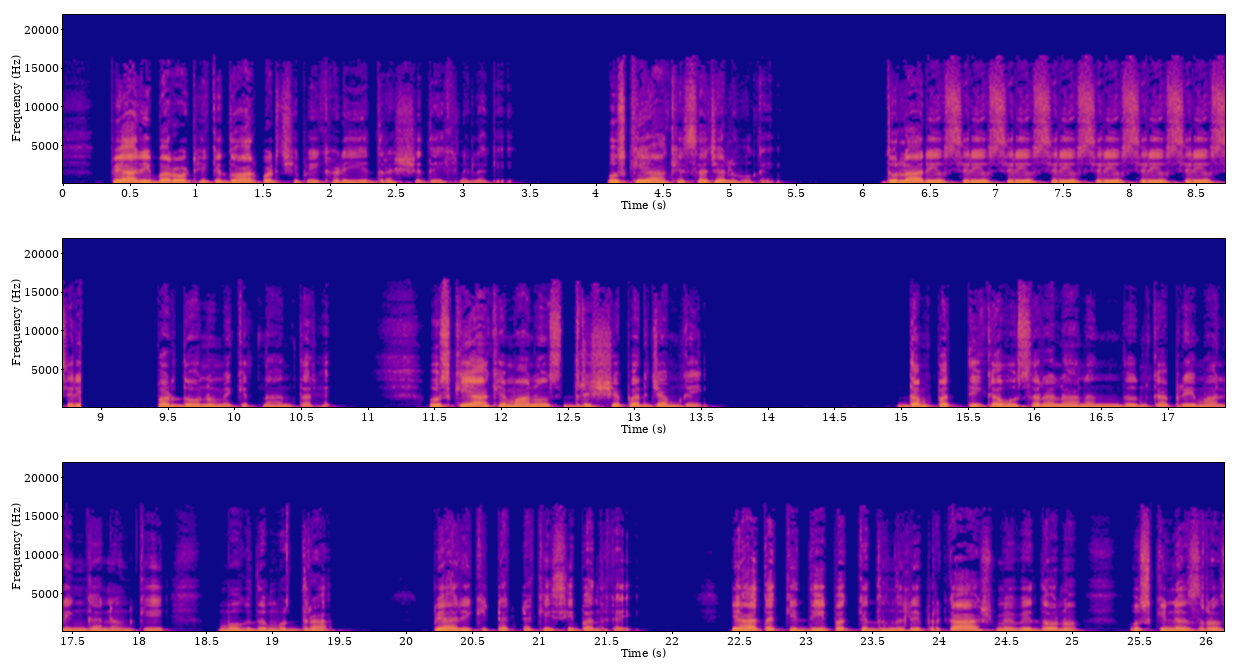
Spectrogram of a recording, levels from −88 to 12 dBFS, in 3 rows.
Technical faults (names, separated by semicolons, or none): broken-record loop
